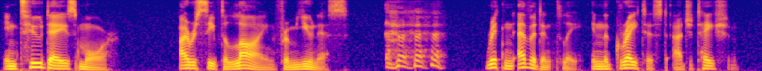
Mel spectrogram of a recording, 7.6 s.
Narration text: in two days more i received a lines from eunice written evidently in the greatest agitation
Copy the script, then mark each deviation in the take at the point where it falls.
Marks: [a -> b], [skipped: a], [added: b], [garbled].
in two days more i received a [lines -> line] from eunice written evidently in the greatest agitation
